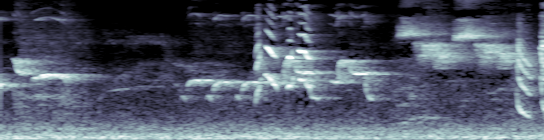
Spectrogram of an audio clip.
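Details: Chinese hwamei singing more quietly: soft sustained whistles at varied pitch, a sharp loud note cluster in the middle, and buzzy high notes toward the end over a faint background hiss.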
